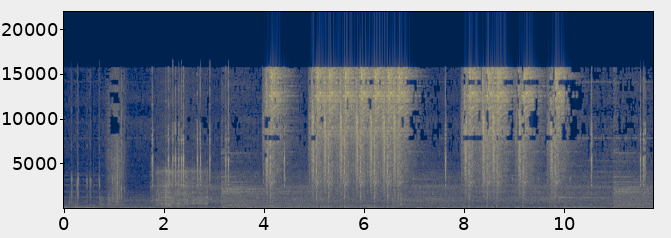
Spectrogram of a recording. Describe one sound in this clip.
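Short electronic clicks tick as a menu is scrolled through.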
